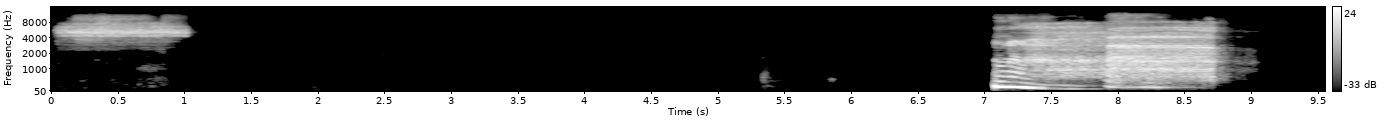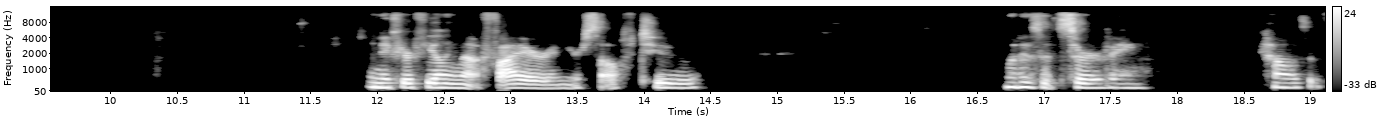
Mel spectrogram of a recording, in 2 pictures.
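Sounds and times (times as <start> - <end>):
breathy hiss: 0.0 - 1.1
speech: 7.1 - 8.1, 11.9 - 14.5, 16.7 - 17.8, 18.7 - 19.0
long loud voiced exhale after a breath hold in pranayama breathwork: 7.1 - 8.9.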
